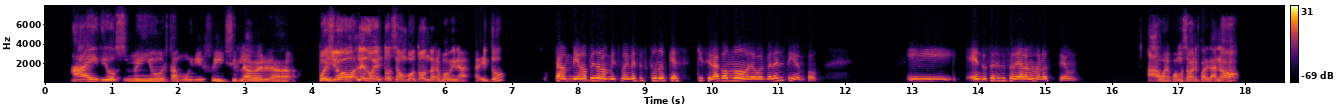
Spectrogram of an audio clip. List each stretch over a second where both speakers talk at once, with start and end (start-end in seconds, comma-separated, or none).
none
